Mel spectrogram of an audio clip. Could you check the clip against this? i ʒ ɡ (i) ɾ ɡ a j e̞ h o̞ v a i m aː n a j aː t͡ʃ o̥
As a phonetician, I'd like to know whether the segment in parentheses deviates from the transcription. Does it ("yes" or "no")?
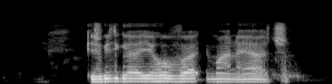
no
